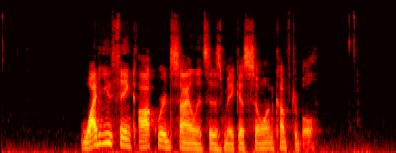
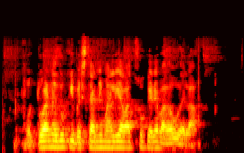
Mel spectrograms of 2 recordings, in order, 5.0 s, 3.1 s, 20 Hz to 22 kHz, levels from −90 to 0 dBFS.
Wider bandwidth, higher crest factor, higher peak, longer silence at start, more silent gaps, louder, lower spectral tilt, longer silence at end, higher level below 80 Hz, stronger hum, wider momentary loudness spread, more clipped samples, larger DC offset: first, 16.5 kHz vs 9.4 kHz; about the same, 22 dB vs 20 dB; second, -12 dBFS vs -6 dBFS; first, 1 s vs 0.2 s; neither; second, -33 LUFS vs -25 LUFS; about the same, -4 dB/octave vs -5 dB/octave; about the same, 0.5 s vs 0.55 s; about the same, -62 dBFS vs -66 dBFS; neither; about the same, 13 LU vs 13 LU; neither; neither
